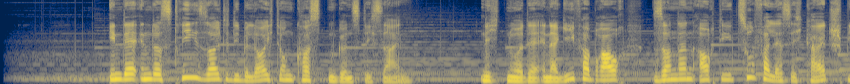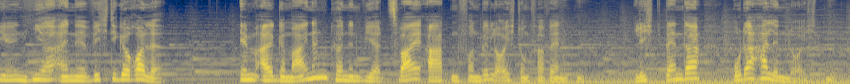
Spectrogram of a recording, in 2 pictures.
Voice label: german commercial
